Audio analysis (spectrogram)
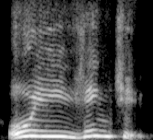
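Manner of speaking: very high bright-voiced greeting; famous greeting. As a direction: call out a celebrity's hello. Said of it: "De quem vocês lembram?". (saudação de celebridade, bem aguda)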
